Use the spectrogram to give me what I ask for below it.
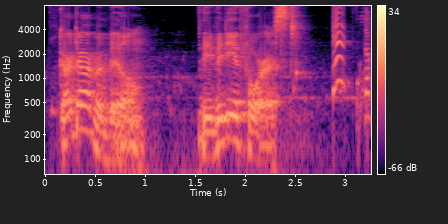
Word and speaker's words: Gandharvaville: Klee is pronounced Gardarvaville.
